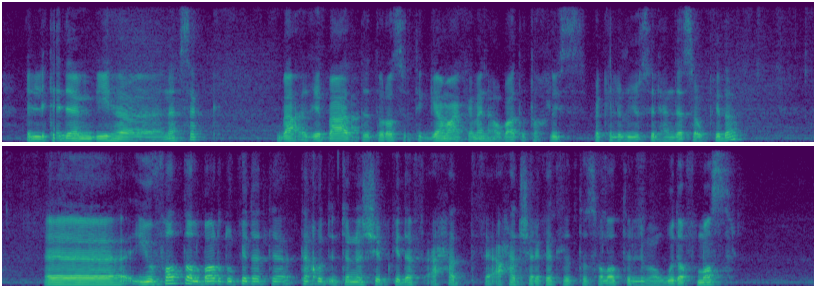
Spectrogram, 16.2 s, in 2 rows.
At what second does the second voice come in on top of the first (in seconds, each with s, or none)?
none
